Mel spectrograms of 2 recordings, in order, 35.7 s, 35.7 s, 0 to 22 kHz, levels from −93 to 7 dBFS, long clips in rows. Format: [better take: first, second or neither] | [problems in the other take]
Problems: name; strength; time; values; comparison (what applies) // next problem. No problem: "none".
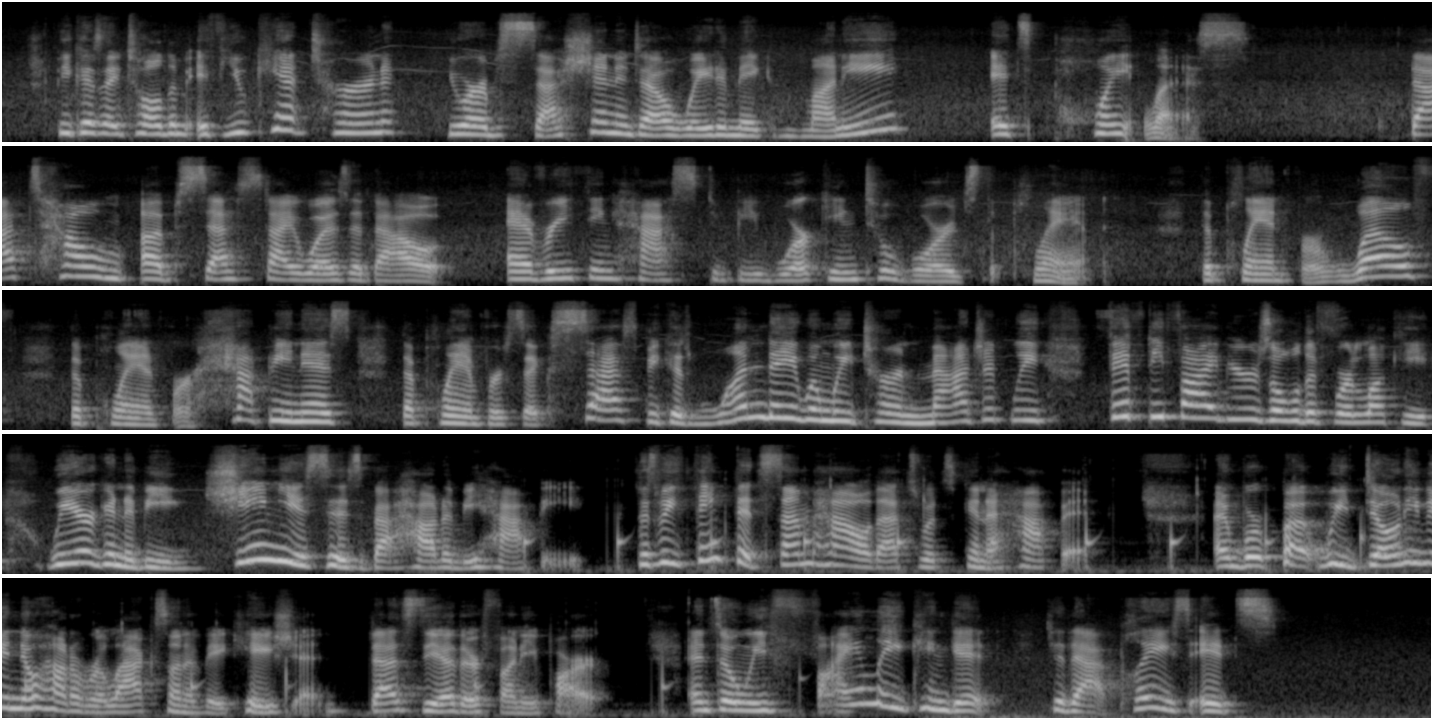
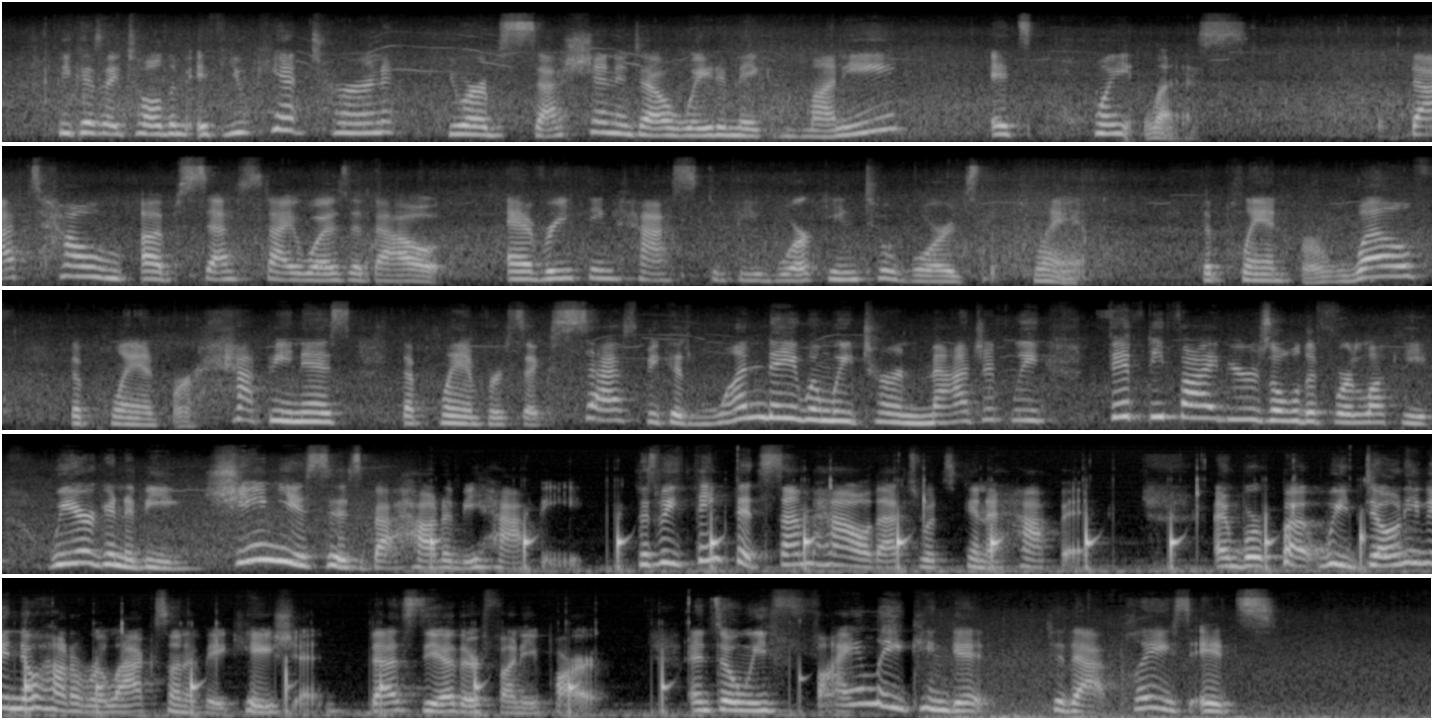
first | rain or running water; loud; throughout; 8 dB below the speech; faint in the first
